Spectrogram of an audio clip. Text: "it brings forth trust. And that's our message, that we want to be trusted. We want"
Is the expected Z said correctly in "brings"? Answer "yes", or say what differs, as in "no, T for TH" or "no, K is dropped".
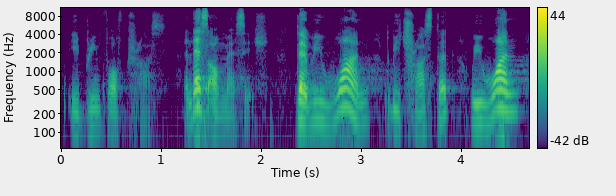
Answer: no, Z is dropped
